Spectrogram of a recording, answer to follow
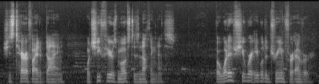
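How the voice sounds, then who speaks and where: A man playing a brooding, obsessive doctor in a horror manga dub, speaking in a grave, detached, gravelly way. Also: on the low side, moderate pace, fairly bright tone, a little hiss or hum. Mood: coldly intense. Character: brooding, obsessive male doctor, coldly rationalizing human experiments.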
